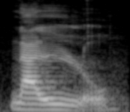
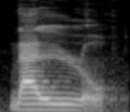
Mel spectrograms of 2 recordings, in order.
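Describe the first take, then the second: Both takes have the same delivery.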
